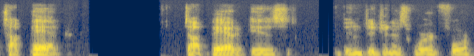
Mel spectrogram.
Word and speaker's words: tapair: Tapair is the indigenous word for cultural forest. So T-A-P-A-I-R would be the pronunciation, tapair.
